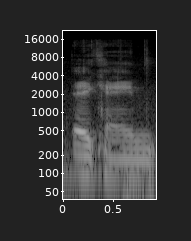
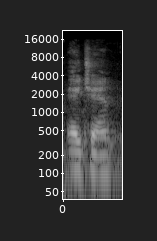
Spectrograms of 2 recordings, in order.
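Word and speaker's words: Achane: I'm going to butcher this pronunciation. Devon Akane. A-Chan. Thank you, Maddie.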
